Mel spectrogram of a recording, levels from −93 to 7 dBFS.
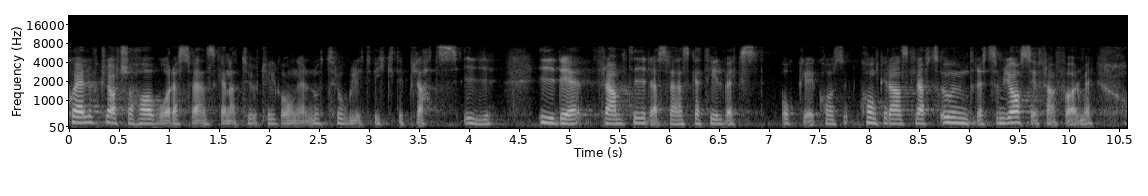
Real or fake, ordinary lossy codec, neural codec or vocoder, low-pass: real; Opus, 16 kbps; none; 7.2 kHz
